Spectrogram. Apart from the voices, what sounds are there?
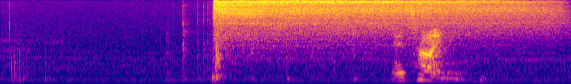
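air hissing from truck brake system during pre-trip test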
